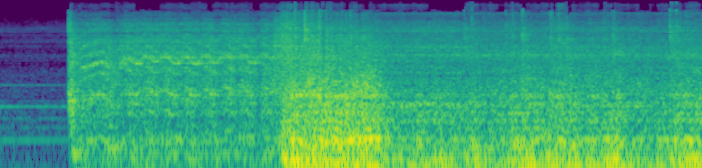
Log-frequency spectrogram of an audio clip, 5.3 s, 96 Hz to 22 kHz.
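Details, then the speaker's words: Freshly installed LS3 V8, first ever start with oil but no transmission fluid, after fixing one wire: fires right up, one quick rev blip, loud steady idle, killed right away; normal start. "All right, super pumped. Got it started for the first time. The first start was just to make sure that it would turn over, so I killed it right away."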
